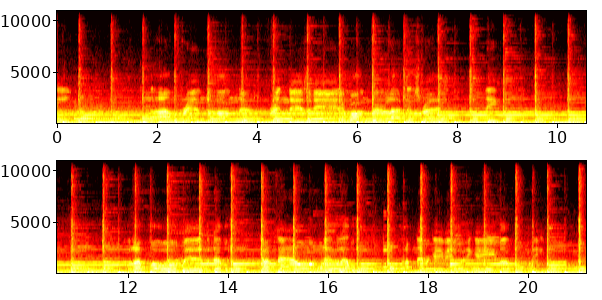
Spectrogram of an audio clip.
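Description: Live country music, with a guitar playing the tune and a cajón slapped in a steady beat of about two strokes a second.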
